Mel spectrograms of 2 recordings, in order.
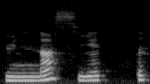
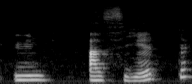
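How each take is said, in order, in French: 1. Les deux mots sont liés en un seul son. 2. Les deux mots sont prononcés séparément, sans liaison. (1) "كنديروا لا ليزون حيت عندنا دو فوايل، كنقولوا" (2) "ما كنقولوش une assiette"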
